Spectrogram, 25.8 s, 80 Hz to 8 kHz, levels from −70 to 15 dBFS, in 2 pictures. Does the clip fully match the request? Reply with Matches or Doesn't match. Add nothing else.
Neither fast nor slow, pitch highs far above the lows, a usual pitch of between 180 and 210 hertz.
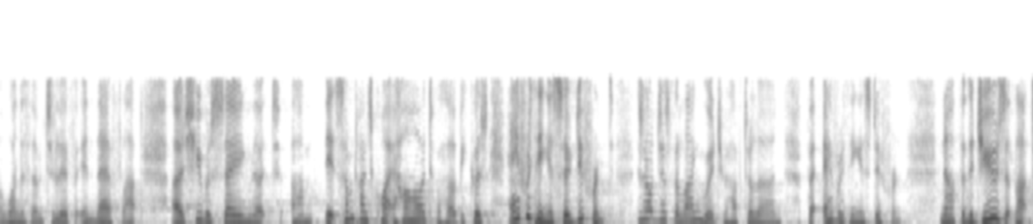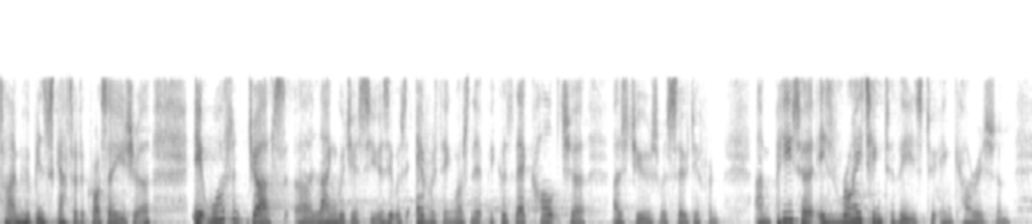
Matches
